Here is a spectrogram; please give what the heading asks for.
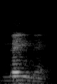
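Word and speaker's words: Nye: Like N-A-E? N-Y-E. Make it even more, even more like, wow, the parents really want to be special. That's nine. But it's pronounced nay.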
